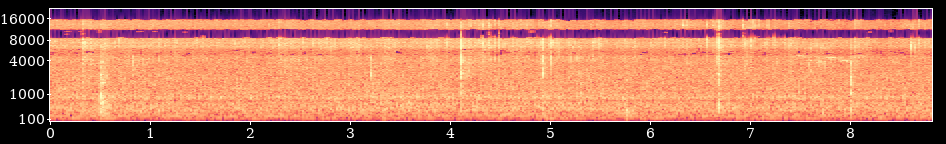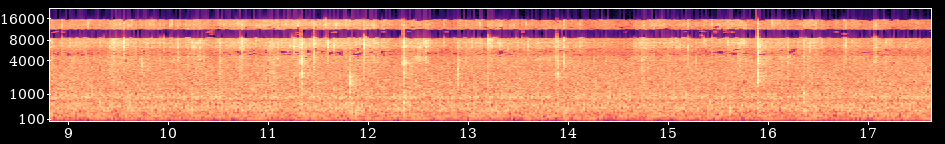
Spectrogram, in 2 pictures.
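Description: Mint and coriander leaves sizzling steadily in hot oil in an electric rice cooker's inner pot, stirred with a wooden spatula that now and then knocks and scrapes against the pot.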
